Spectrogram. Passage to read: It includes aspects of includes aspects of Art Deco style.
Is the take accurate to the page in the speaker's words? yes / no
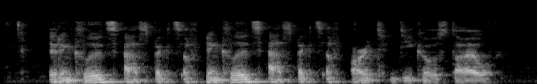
yes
